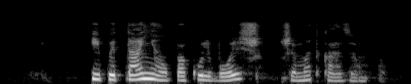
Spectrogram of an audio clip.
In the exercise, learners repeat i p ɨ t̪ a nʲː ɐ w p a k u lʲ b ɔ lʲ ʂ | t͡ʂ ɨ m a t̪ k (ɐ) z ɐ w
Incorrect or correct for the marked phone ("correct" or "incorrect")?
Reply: incorrect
